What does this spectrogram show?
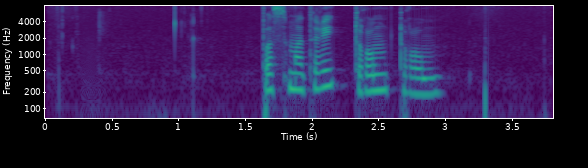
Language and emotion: Russian, neutral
